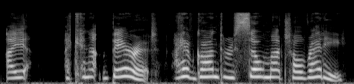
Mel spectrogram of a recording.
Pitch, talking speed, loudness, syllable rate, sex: 310 Hz, 185 wpm, -15 LUFS, 5.4 syllables/s, female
